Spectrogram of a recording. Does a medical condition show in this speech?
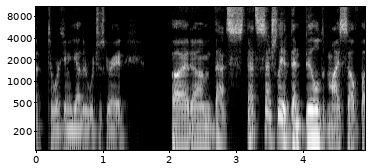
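No.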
